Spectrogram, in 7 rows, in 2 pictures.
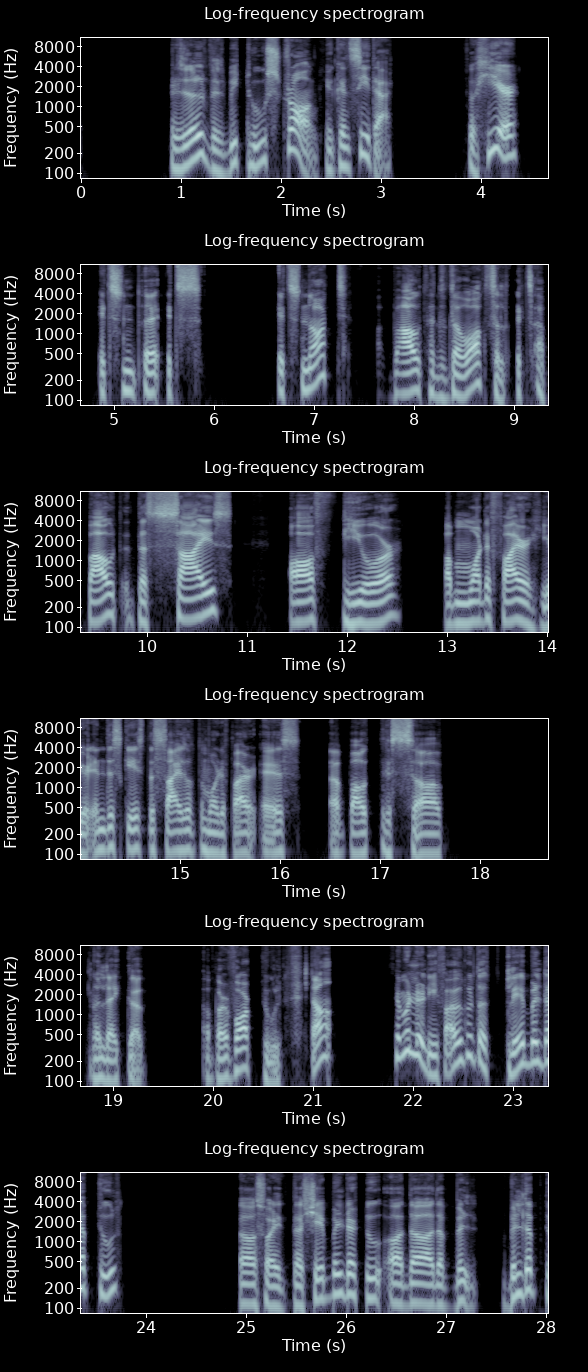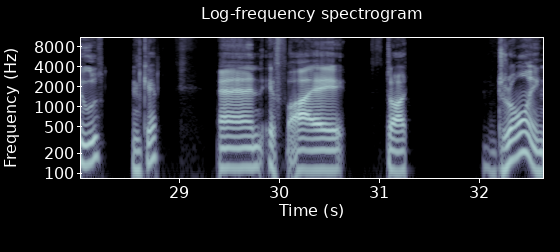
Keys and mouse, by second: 0.1 space, 4.1 alt+click, 6.2 alt+click, 14.1 alt+right click, 24.1 ctrl+right click, 30.1 ctrl+click.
